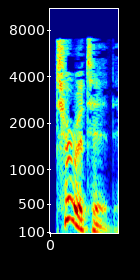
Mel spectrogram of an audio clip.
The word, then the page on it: turreted: British English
